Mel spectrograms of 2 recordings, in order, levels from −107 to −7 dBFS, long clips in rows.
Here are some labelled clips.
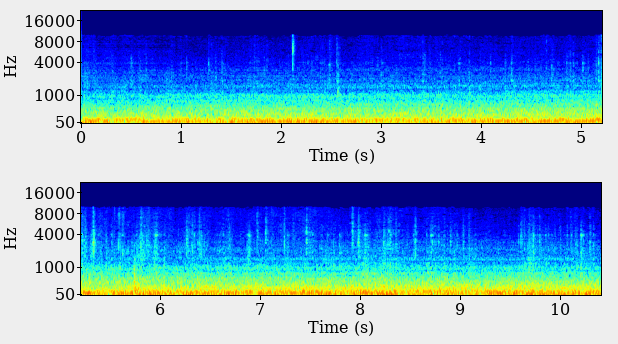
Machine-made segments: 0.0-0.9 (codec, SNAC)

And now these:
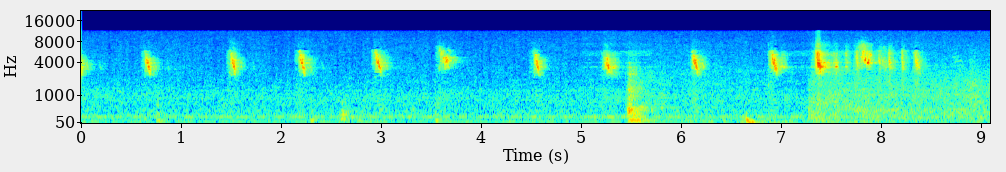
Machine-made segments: 5.0-5.7 (codec, SNAC); 7.0-7.7

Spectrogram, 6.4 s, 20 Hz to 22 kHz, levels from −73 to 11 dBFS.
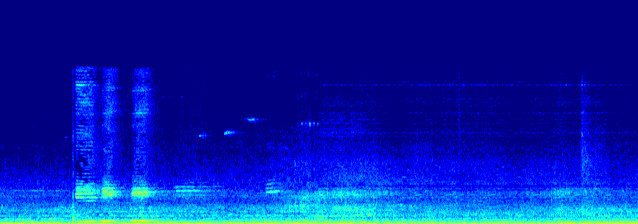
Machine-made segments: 3.2-6.4 (codec, SNAC)

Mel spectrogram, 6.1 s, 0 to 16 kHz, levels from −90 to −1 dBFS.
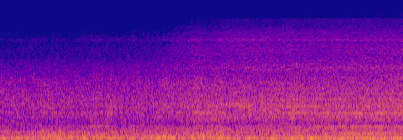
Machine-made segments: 0.0-1.7 (codec, SNAC); 2.6-4.5

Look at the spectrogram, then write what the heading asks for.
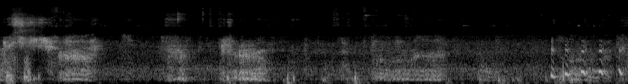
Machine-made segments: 0.0-0.5 (codec, SNAC); 1.6-3.6

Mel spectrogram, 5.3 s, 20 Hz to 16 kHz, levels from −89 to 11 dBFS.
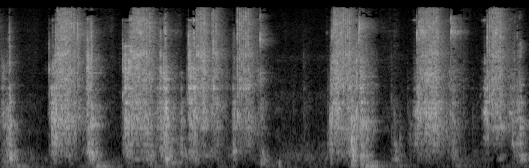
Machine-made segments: none

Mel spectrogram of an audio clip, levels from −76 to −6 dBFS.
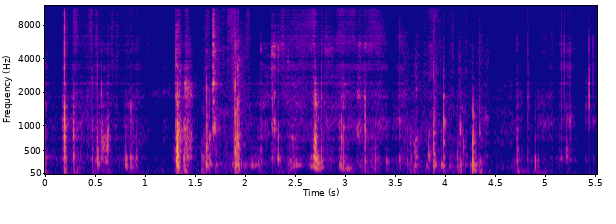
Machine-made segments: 0.0-1.5 (codec, SNAC); 2.0-3.6; 4.7-5.5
